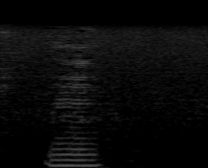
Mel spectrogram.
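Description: A young man hums briefly close to a microphone.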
